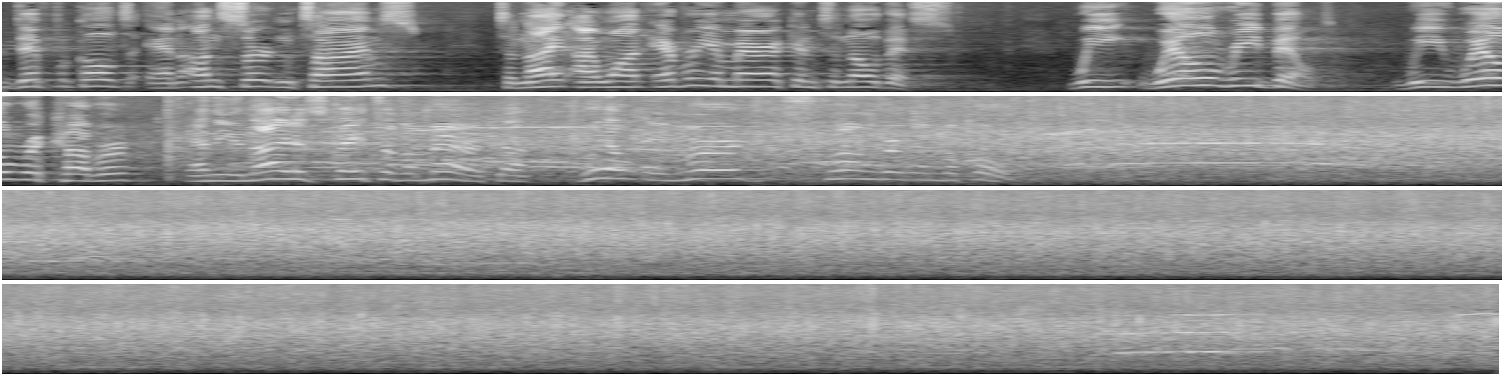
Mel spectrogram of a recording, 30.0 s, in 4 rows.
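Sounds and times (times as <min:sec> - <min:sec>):
speech: 0:00.1 - 0:12.7
applause from members of Congress: 0:08.1 - 0:29.9.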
